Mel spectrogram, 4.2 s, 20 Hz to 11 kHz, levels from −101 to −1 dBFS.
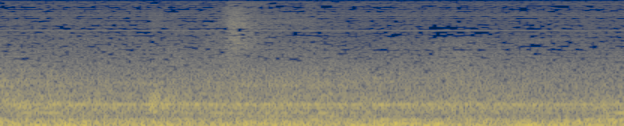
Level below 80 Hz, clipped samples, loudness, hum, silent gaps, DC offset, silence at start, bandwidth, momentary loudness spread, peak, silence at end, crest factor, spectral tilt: -28 dBFS; under 0.1%; -25 LUFS; none; none; under 0.1%; 0 s; 11 kHz; 1 LU; -10 dBFS; 0 s; 12 dB; -6.5 dB/octave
